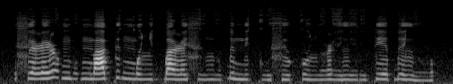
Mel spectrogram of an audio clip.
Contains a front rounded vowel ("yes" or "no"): no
